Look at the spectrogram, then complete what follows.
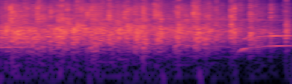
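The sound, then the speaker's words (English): A crowd claps loudly and continuously, a dense wash of applause that stays steady throughout, with a brief whistle-like tone rising near the end. “Could we give him another huge round of applause?”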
